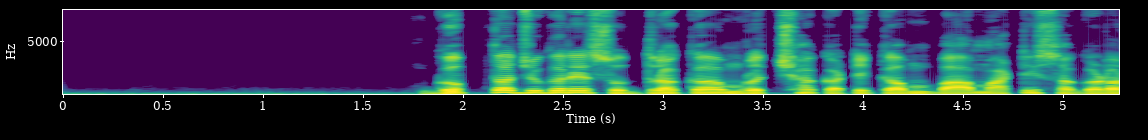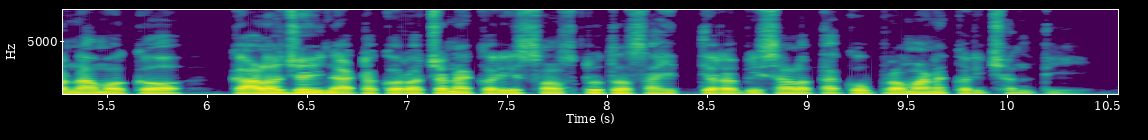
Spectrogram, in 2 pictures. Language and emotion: Odia, neutral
